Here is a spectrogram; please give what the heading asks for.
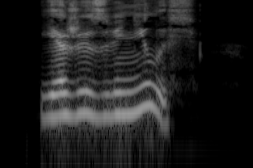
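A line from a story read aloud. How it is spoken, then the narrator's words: Dry reply. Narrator (Russian): сухо ответила Эми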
